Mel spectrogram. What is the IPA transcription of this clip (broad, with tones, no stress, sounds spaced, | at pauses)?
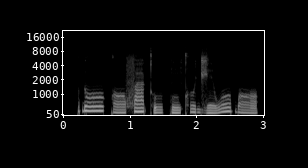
ɗ oː˦ k ɔ˨ f a˦ kʼ u˨ k ũ˨ kʰ ʊ˦ d͡ʒ e˨ w o˦ ɓ ɔ˨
